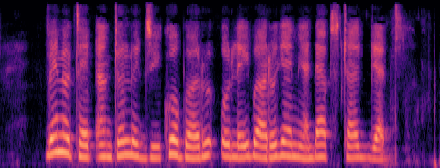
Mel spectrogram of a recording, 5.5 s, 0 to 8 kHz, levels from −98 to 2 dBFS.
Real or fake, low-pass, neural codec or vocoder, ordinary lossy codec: fake; 7.2 kHz; codec, 44.1 kHz, 3.4 kbps, Pupu-Codec; MP3, 48 kbps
